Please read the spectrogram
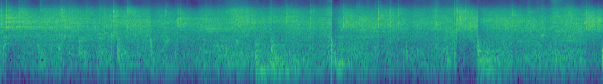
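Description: Ice hockey play on the rink: skates scraping the ice and sticks clacking on the puck and ice, with scattered sharp knocks and a few heavier thuds.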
